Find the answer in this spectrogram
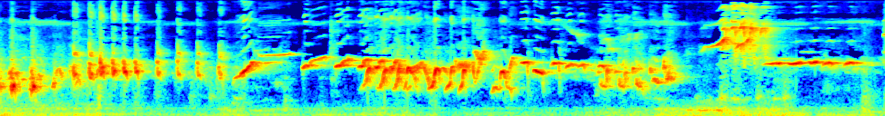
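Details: Lively white-rumped shama song meant to goad other shamas into singing: a run of quick staccato chips, then a long buzzy rattling phrase, a sudden high harsh burst and a clear level whistle.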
